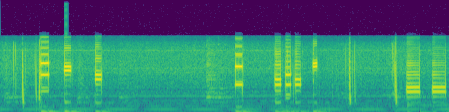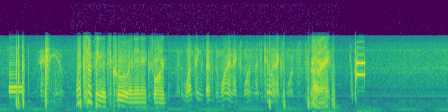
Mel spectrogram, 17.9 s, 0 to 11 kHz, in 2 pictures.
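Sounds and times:
faint steady hiss: 0:00.1 - 0:17.9
speech: 0:10.6 - 0:15.6
touch-tone telephone dialing of codes on a restricted line: 0:16.1 - 0:16.3.

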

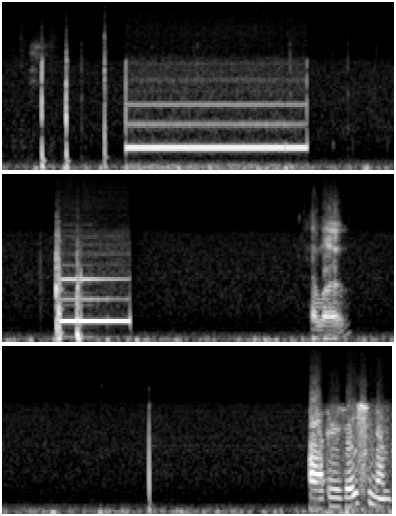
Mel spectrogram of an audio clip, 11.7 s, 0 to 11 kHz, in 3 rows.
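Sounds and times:
automated telephone system beeping: 0:01.2 - 0:03.1, 0:04.5 - 0:05.2
speech: 0:11.0 - 0:11.7.

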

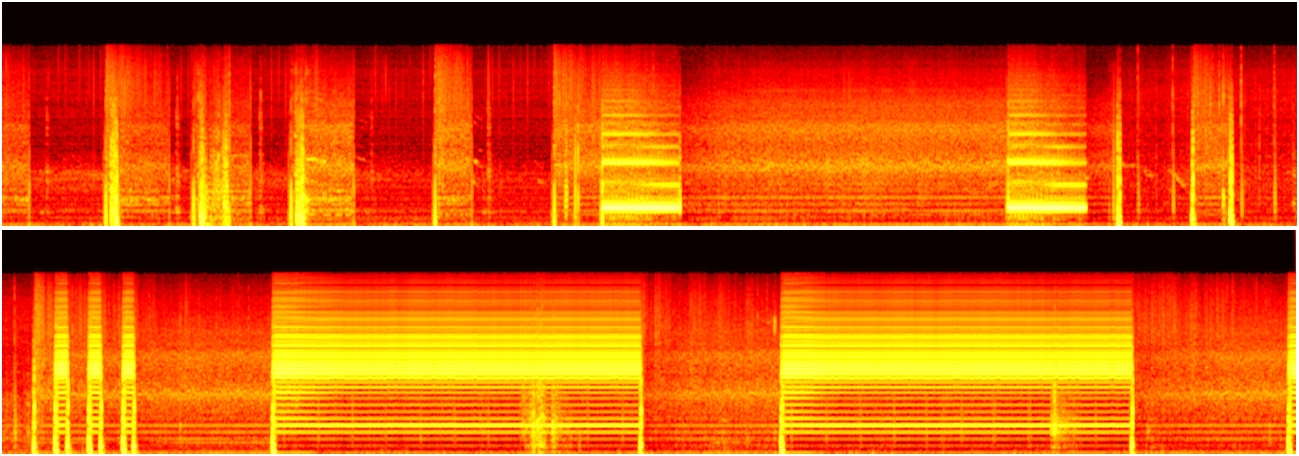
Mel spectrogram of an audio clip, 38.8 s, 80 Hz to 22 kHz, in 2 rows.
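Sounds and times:
faint hum: 0:00.0 - 0:38.8
telephone exchange power supply squawky buzzing: 0:00.0 - 0:38.8.

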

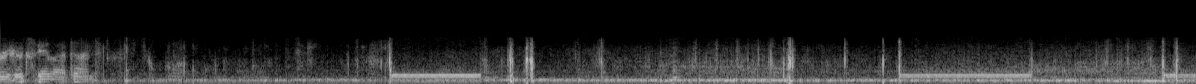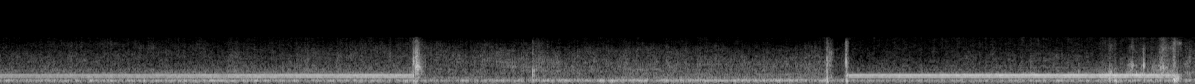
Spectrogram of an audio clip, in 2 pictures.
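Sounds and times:
low rumbling hum: 0:00.0 - 0:23.9
speech: 0:00.2 - 0:01.4
telephone dial tone from a payphone handset: 0:03.9 - 0:04.9, 0:09.0 - 0:10.4, 0:11.6 - 0:16.1, 0:20.4 - 0:23.9.

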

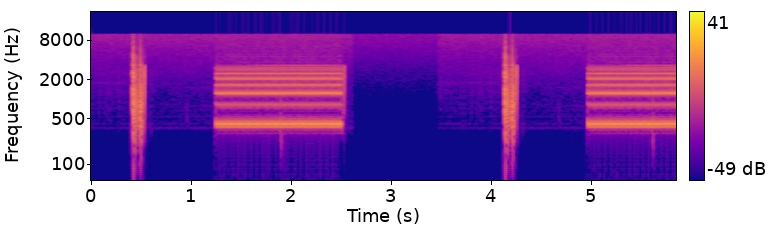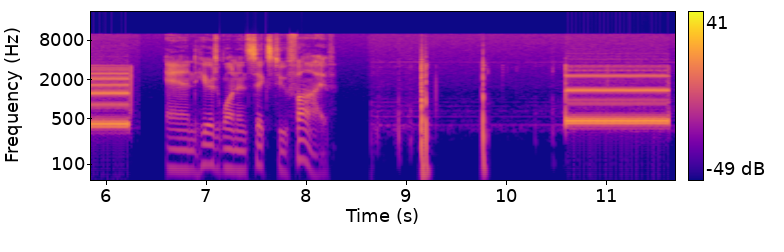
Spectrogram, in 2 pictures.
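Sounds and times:
telephone exchange ringback tone on a telephone line: 0:01.2 - 0:02.6, 0:05.0 - 0:06.2, 0:10.6 - 0:11.6
speech: 0:07.0 - 0:08.4.

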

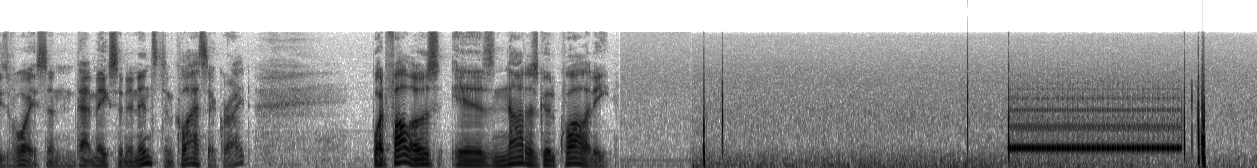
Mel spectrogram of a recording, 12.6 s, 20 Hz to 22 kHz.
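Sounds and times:
speech: 0:00.0 - 0:02.9, 0:03.7 - 0:06.2
long steady buzzy telephone tone: 0:10.1 - 0:12.1.

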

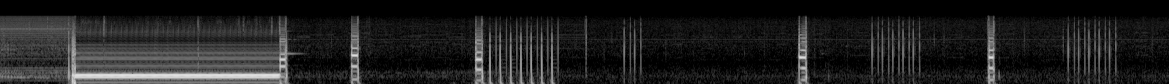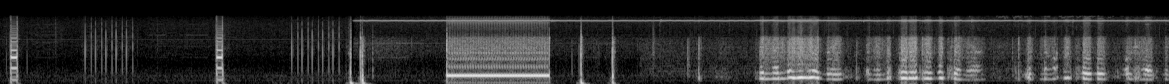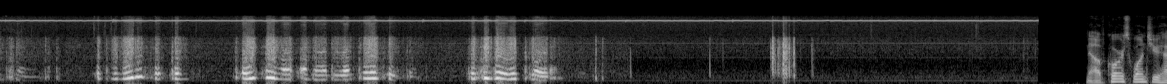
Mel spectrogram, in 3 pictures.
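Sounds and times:
steady opening telephone tone: 0:00.0 - 0:03.0, 0:14.8 - 0:33.8
high whine: 0:15.2 - 0:33.8
speech: 0:19.4 - 0:21.6, 0:34.5 - 0:35.0.

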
